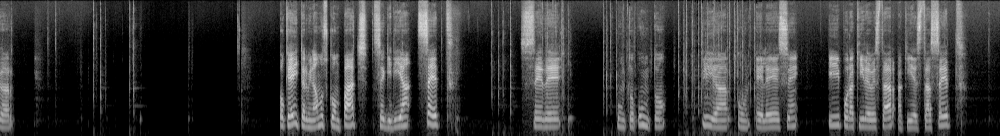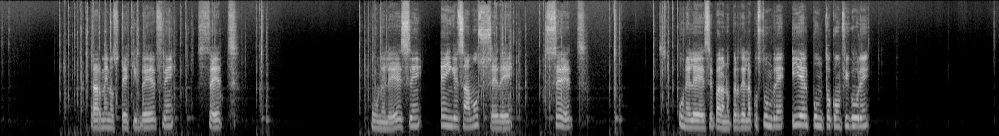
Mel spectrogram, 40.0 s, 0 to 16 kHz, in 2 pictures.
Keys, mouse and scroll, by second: 0.8 click, 1.8 Tab, 2.5 Return, 7.1 click, 8.7 click, 9.0 click, 9.5-15.0 typing, 18.7-20.0 drag, 20.9-24.0 typing, 24.1 Tab, 25.0 Return, 26.9-27.6 typing, 29.2-30.7 typing, 30.9 Tab, 32.1 Return, 32.7-33.5 typing, 37.2-39.8 drag.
